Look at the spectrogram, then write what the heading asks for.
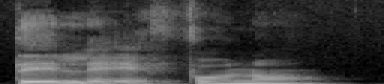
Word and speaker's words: telefono: the letter I is always pronounced E, as in panino, and the letter E is always pronounced as E, as in telefono.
